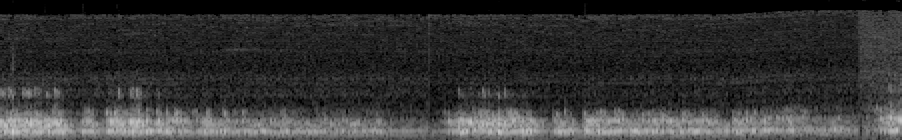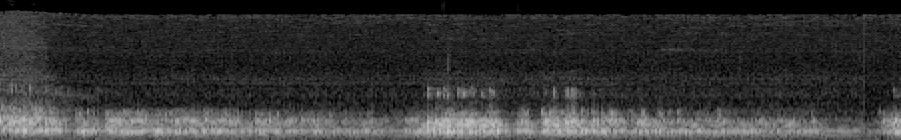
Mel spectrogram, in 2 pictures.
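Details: Low-pitched sonorous wheeze (rhonchi): continuous snoring, groaning, gurgling wheezes through both inspiration and expiration. Heard over the chest wall where the bronchi lie, not over alveoli. Usually clears after coughing.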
